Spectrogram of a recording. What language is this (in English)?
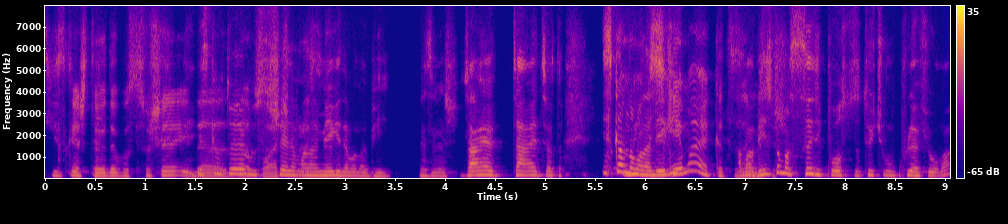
Bulgarian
